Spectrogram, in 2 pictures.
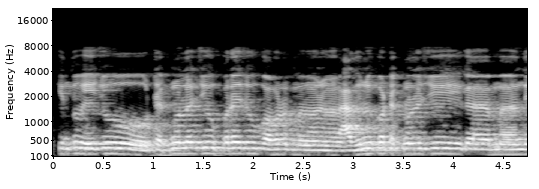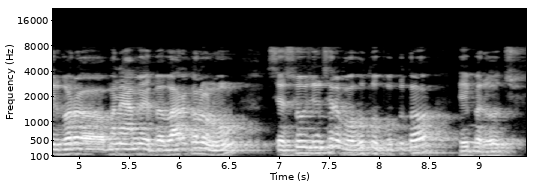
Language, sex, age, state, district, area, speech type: Odia, male, 45-60, Odisha, Khordha, rural, spontaneous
